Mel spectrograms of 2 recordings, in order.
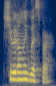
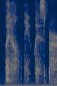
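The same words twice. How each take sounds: First: Said in the usual way. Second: Barely audible unvoiced whisper. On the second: Shown as a demonstration. Imitating the Seinfeld date who talks too low, whispering. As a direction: whisper it so it nearly vanishes.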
